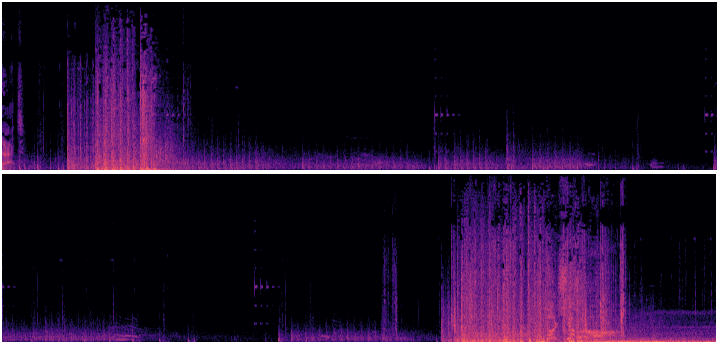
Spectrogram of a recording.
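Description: Gunfire from a rifle rattles in rapid bursts.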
